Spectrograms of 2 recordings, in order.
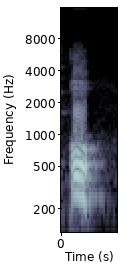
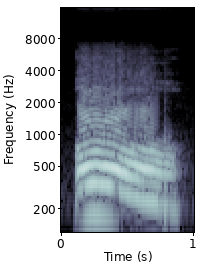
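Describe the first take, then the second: First: The o vowel is short, one beat. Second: The o vowel is long, two beats. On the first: The speaker calls it wrong. "No es O" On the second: The speaker calls it right. "es O. Dos tiempos"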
